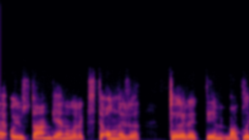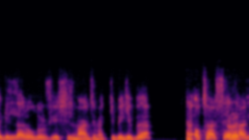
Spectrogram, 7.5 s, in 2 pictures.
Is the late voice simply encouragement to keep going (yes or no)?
yes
